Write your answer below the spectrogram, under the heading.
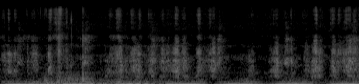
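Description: Near silence with the faint scratching of a pen writing on paper, in small irregular strokes, over a faint steady low hum.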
